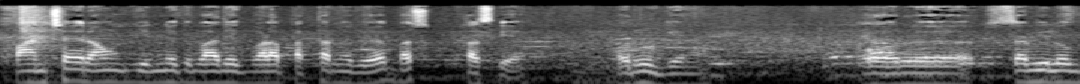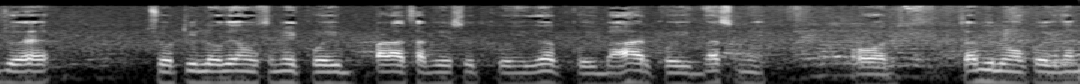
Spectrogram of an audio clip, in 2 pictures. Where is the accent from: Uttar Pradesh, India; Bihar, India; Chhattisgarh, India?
Uttar Pradesh, India; Sant Kabir Nagar; मैं संत कबीर नगर यूपी से आया हूँ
